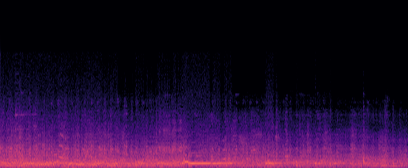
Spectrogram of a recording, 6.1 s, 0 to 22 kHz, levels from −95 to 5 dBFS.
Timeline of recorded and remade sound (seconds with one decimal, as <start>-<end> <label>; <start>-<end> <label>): 0.0-5.1 recorded; 5.1-6.1 remade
